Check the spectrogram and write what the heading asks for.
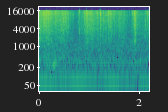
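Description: Clear plastic cellophane wrap crinkling and rustling irregularly as gloved hands pull it up around a fruit arrangement.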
